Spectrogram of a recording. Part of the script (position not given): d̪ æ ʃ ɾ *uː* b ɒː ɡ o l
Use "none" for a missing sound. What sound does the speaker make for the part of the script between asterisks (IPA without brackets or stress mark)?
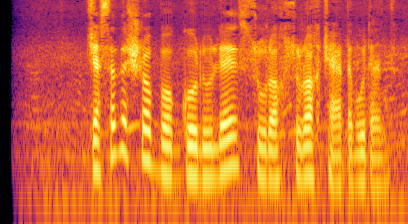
ɒː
